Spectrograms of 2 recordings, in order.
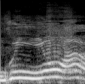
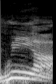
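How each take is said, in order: First: "ভুইয়ো আ" with a separate "yo" before aa; ঞ wrongly spelt out. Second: "ভুইয়া" run together, ending in aa; ঞ sounded as aa. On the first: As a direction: break it up as "ভুইয়ো আ", sounding the letter's name. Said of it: "ইওর মতো উচ্চারণ করছি?". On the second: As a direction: say "ভুইয়া" as one word with no "yo". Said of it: "এরকম উচ্চারণ হচ্ছে". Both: Shown as a demonstration.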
